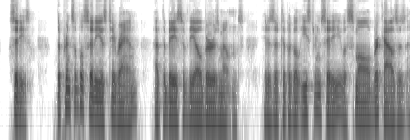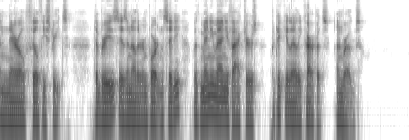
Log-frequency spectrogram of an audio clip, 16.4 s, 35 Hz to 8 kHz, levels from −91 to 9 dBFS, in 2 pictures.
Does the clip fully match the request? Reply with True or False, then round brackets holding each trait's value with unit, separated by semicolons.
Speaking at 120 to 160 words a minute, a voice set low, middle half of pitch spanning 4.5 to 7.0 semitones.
False (150 wpm; 75 Hz; 2.9 semitones)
